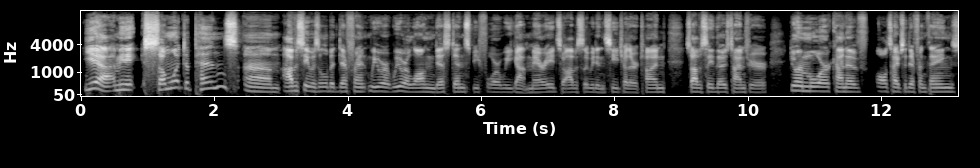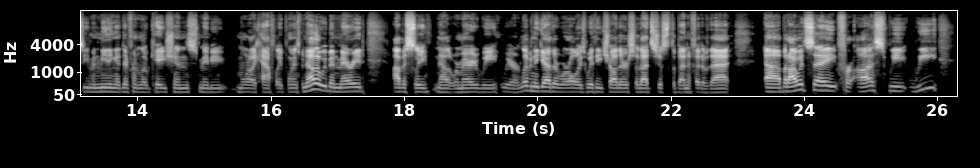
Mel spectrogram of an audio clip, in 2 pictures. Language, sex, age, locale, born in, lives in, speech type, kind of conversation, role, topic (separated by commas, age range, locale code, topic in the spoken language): English, male, 30-34, en-US, United States, United States, conversation, unstructured, none, Which weekend ritual do you cherish most, and what makes it meaningful to you?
